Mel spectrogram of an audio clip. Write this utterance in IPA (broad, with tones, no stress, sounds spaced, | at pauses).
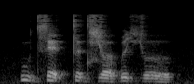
u˥˩ d s ɛ˥˩ tː ə˥˩ d ɕ ʌː˧˩ ɓ ə˥˩ ç ɤː˧˩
